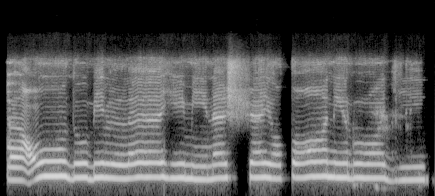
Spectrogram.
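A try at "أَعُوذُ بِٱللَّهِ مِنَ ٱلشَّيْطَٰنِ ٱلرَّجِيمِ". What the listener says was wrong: Zu, jangan kedengaran kayak dal. A'udzu billah.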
